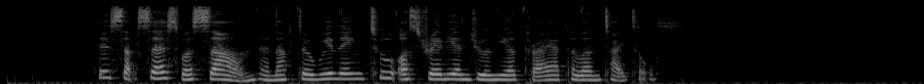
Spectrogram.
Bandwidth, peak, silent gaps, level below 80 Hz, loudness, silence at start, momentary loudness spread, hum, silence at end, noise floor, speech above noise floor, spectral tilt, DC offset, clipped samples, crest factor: 16 kHz; -16 dBFS; none; -66 dBFS; -34 LUFS; 0.05 s; 13 LU; none; 2.4 s; -65 dBFS; 30 dB; -3 dB/octave; under 0.1%; under 0.1%; 20 dB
